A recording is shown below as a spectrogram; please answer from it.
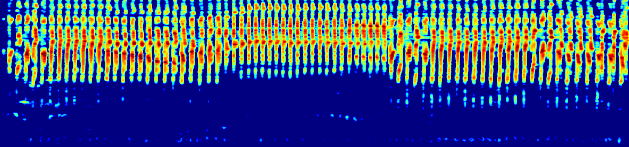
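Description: A lovebird pours out a long, unbroken chattering trill of harsh, high notes, about eight a second, with no other sounds.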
